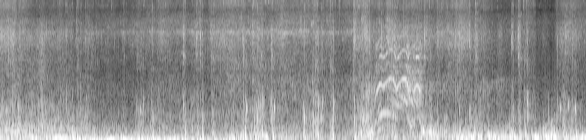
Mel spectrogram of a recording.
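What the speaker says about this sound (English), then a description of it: "I'm gonna go grab my horse." A horse in Metal Gear Solid V clip-clops at a steady gait, then lets out a clear whinny in the middle, with wind noise behind it.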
